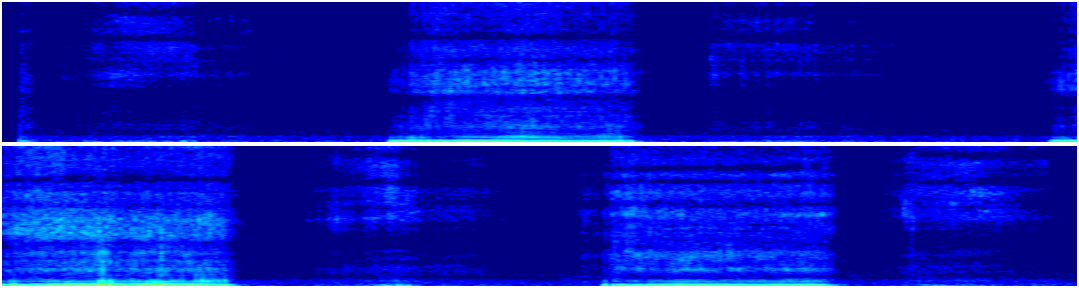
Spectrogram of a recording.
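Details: Ozzy, a six-month-old American Bulldog, snoring while asleep: three loud, rasping, low-pitched snores, each lasting a second or more and spaced about three seconds apart, with softer breathing in between.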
